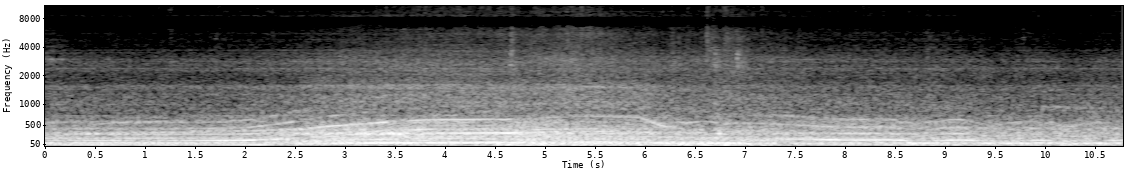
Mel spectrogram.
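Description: Cummins Westport ISL G natural-gas engine and Allison B400R automatic transmission of a 2008 New Flyer C40LF bus accelerating, heard from inside the cabin. There is a low rumble with a whine that rises in pitch, then drops back about two-thirds of the way in.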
